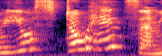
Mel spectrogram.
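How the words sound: It sounds like a friendly, innocent compliment.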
